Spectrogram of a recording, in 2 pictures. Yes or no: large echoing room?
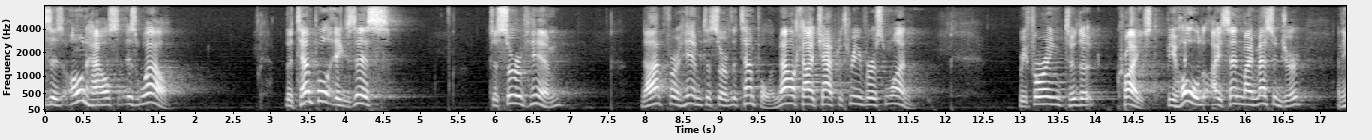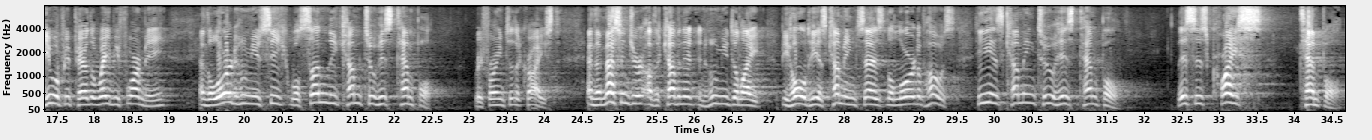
yes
